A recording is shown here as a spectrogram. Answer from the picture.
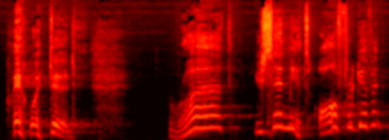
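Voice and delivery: high, incredulous voice of a puzzled reader; mock disbelief. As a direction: act floored by the news, pitch way up. Imagined reader questions Paul.

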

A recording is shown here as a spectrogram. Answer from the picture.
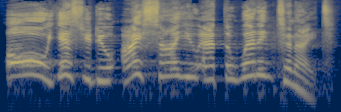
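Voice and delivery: high, loud, put-on "Oh, yes, you do"; insistent guest. Wedding guest insisting to the pastor, high and loud. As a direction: insist eagerly you were there.

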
